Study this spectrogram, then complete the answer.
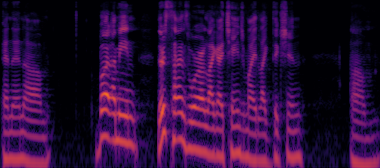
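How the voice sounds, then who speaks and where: At a moderate pace, a man talks at a medium pitch. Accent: American. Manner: casual, conversational.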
